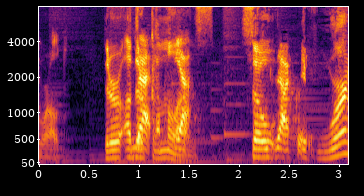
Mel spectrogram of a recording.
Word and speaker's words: Kamala: So someone like Kamala Harris, I just said her name wrong now. Kamala Harris.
